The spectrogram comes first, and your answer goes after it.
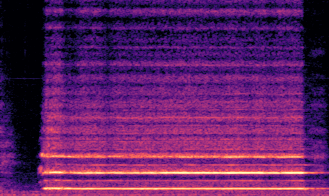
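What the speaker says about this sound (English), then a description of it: "If you cover the end of the head joint with your hand, you get a low sound" Covering the end of a flute head joint with the hand gives a low, steady whistling tone with clear harmonics, held alone for about three seconds.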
